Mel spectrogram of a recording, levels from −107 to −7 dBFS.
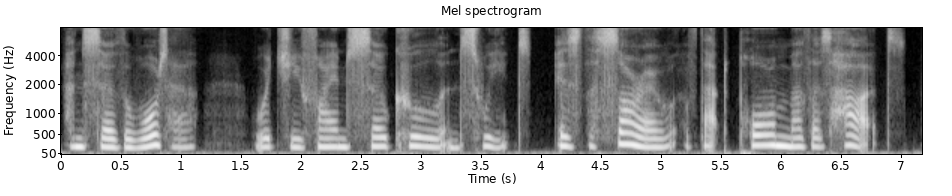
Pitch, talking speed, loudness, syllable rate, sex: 210 Hz, 160 wpm, -19 LUFS, 3.6 syllables/s, female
